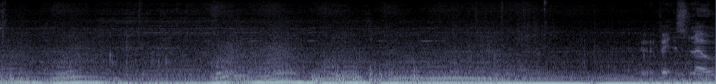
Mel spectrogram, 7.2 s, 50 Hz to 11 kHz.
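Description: Toyota MR2 fitted with an induction kit built from scrap parts, accelerating on the road with windows down: a deep engine rumble and rising intake drone swelling and falling through the gears, with people talking over it.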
